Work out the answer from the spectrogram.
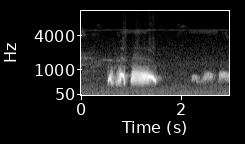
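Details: Decoy spotted dove calling in the morning to lure wild doves: a low, rolling three-part coo, two short notes then a longer vibrating one sliding down, followed by softer, fainter coos.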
